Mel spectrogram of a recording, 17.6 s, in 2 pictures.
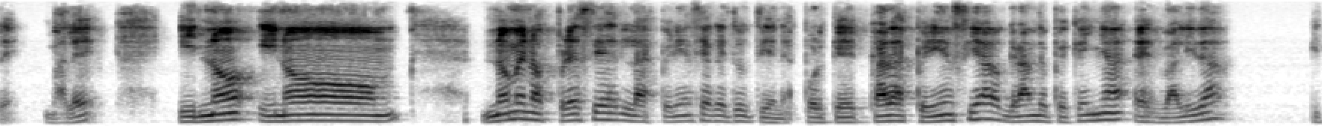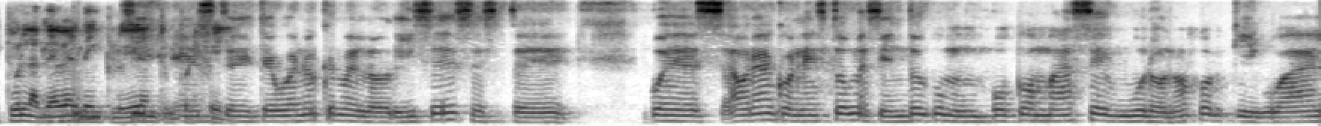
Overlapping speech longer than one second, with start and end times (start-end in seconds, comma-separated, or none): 9.0-10.4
